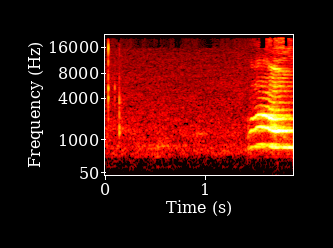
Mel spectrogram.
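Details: A rescued white kitten, found dying and crouching at a home's front door in early winter in Japan, meows once near the end after a near-silent start: a clear, slightly falling tone with rich harmonics. A man's soothing voice is nearby.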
